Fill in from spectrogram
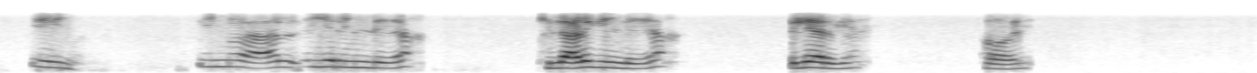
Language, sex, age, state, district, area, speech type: Santali, male, 18-30, Jharkhand, Seraikela Kharsawan, rural, conversation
